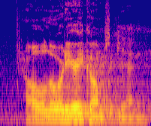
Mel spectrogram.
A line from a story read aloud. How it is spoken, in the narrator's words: they said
